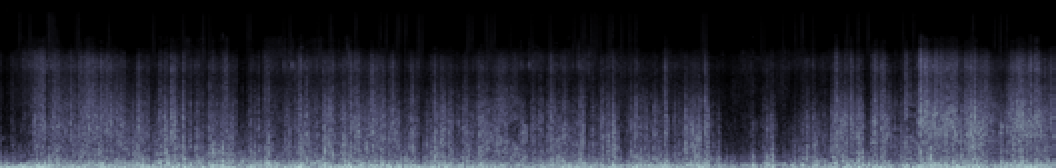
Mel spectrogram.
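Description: Strong wind buffeting the microphone: a continuous low rumble that rises and falls with the gusts.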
